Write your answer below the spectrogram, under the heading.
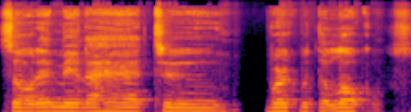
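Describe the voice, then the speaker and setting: A man mumbles at a medium pitch. He speaks with an American accent. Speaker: expat sharing experiences abroad. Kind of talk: casual monologue. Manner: mumbling; halting, repetitive.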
